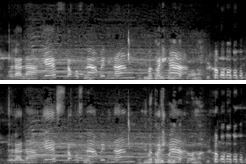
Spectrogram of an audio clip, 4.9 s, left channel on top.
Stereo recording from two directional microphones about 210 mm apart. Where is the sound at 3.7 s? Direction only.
Centre (ahead or behind).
